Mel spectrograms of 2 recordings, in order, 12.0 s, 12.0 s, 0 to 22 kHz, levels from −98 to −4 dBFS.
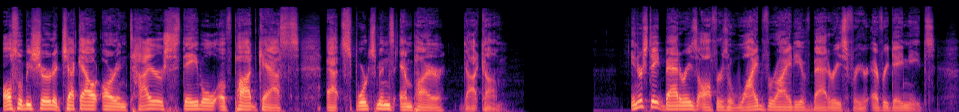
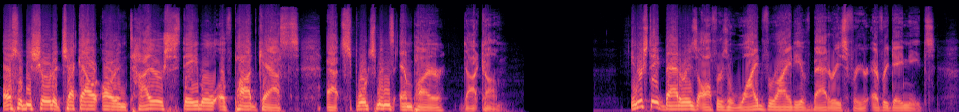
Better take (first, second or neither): first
